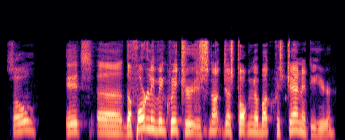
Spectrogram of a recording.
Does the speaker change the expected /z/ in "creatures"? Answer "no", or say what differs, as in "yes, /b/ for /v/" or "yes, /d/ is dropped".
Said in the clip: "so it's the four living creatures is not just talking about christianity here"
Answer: yes, /z/ is dropped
